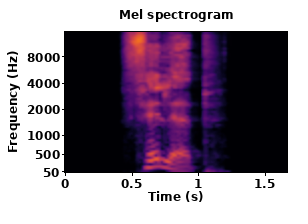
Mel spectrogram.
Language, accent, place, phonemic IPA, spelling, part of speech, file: German, Germany, Berlin, /ˈfɪlɪp/, Philipp, proper noun, De-Philipp.ogg
- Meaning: a male given name, equivalent to English Philip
